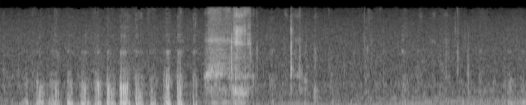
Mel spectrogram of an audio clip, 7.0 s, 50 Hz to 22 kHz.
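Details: Maria the pug, filmed on 15 August 2021, snorts in a quick rhythmic run of loud, piggy grunts, roughly twelve in under three seconds, followed by a hissy burst and then quiet indoor room noise.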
